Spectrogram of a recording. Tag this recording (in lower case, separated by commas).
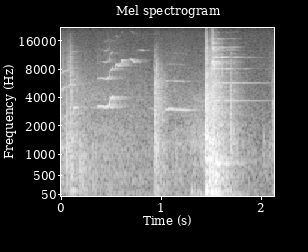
slam, door, home sounds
